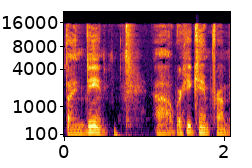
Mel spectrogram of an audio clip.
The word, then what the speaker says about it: Dantian: The medicine bag of health at lower abdomen center uh is pronounced Dantian uh where he came from in Shanghai.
